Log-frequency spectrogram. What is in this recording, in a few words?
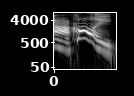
INCOMING, Speech Polish; Worms Armageddon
